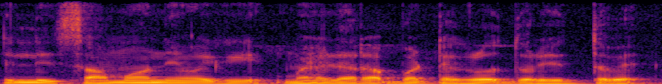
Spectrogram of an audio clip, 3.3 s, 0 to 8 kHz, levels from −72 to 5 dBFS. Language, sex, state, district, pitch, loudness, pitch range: Kannada, male, Karnataka, Koppal, 95 Hz, -14 LUFS, 90-95 Hz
